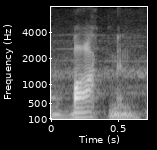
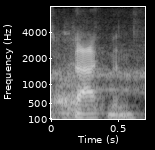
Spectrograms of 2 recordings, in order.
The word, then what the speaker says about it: Backman: the shortstop Wally Backman I go back and forth between calling him back men and Bachmann I I believe the pronunciation is Backman I guess if we were be if I were you know broadcasting from from Liverpool it would be Bachmann I'd have the Beals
